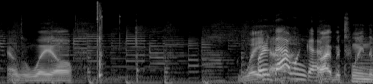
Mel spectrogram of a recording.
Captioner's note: arrow shot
